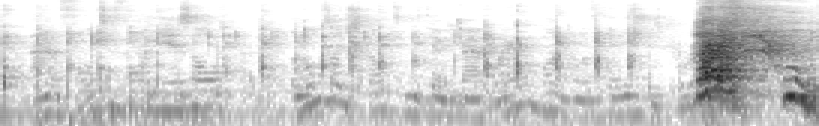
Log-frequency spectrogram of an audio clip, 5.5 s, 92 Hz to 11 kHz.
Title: Birthday Countdown #24: The Sneeze that Never Ends In LTKC Map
